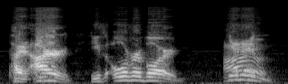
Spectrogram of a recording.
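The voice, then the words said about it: Put-on pirate voice. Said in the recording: “we have to talk pirate.”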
